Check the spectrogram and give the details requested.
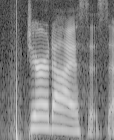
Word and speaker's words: Giardiasis: Giardiasis.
